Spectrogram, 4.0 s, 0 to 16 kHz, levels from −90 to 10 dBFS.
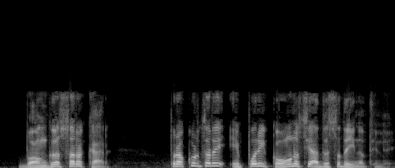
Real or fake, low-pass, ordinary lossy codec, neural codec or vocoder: fake; 7.2 kHz; AAC, 64 kbps; codec, 16 kHz, 8 kbps, FunCodec, trained on LibriTTS, 25 frames a second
